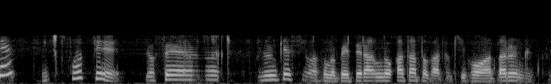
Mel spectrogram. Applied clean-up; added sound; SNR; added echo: neural separator model SepFormer WHAM!.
